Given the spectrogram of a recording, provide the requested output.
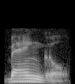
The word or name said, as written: bangle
